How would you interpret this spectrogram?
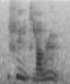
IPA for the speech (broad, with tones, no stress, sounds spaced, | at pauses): ɕ y˥˩ n t͡ɕ j ɑ˧˥ ʊ̯ ɻ ɻ̩˥˩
